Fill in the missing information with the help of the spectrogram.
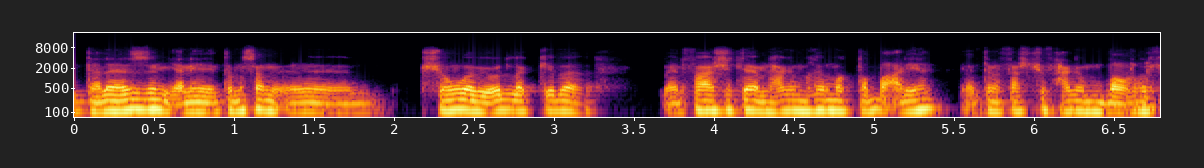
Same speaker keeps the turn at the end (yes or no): yes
